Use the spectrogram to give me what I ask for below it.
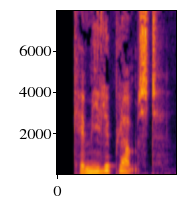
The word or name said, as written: KAMILLEBLOMSTER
